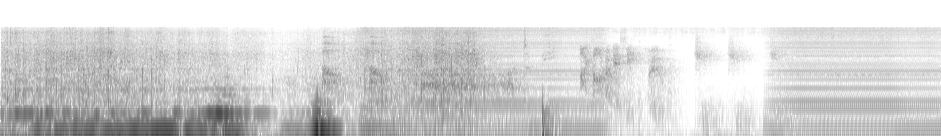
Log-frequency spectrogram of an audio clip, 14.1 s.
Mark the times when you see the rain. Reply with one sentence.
The rain can be heard from 0.0 to 7.5 s.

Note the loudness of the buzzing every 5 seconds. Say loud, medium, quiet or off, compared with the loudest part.
loud, quiet, quiet.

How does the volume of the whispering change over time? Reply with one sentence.
The loudness of the whispering goes down.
